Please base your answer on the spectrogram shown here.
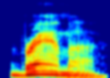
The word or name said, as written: bramah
